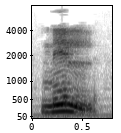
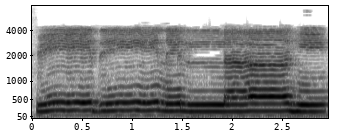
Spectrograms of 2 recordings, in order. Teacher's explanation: نون کو لام کے ساتھ ملائیں گے اور لام کو باریک پڑھیں گے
